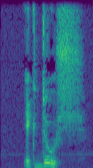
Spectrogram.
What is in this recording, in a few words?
"ik douche", Dutch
